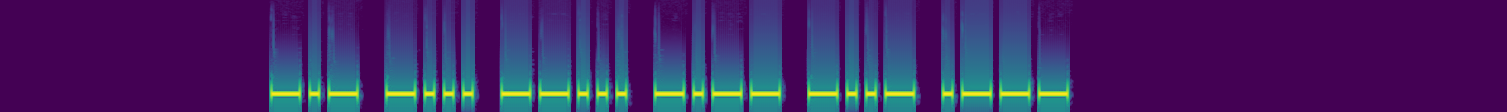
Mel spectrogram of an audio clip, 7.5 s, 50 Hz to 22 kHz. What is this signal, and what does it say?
Morse code, heard as a keyed tone, about 25 wpm, 700 Hz. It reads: KB7YXJ
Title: USA Call Signs - 6 Characters - Repeated 2x - 25wpm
